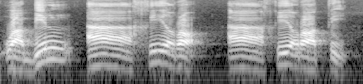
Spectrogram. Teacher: getaran daripada ro itu hanya 2 getaran ya. Jadi jangan berlebihan ya.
